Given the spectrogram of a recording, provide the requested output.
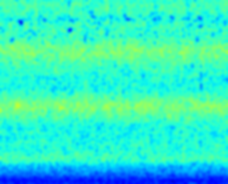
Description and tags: air hiss pressure loop
hiss air blast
